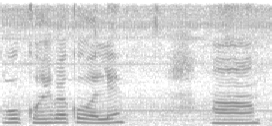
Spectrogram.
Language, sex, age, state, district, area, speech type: Odia, female, 18-30, Odisha, Subarnapur, urban, spontaneous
